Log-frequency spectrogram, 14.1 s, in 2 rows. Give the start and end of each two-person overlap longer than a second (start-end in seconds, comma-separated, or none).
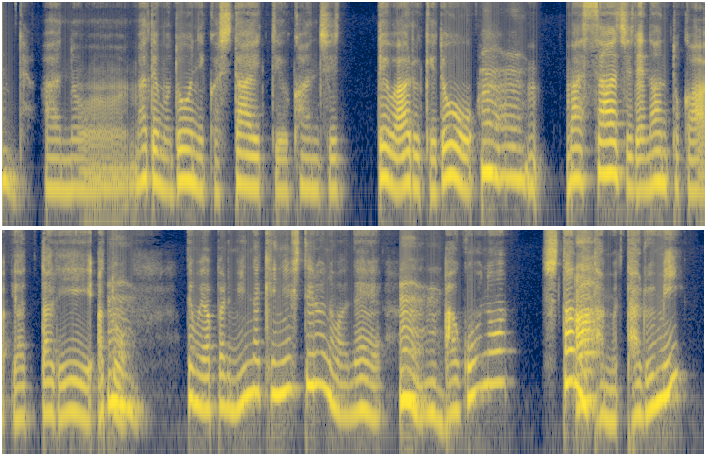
none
